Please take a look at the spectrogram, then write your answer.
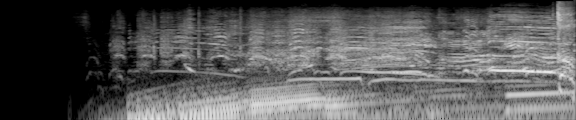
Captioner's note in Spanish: Sonidos variopintos de una impenetrable jungla humana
